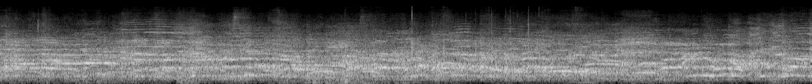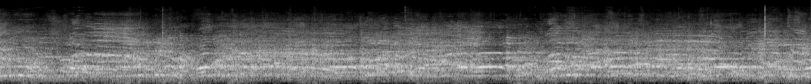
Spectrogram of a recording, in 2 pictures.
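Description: A crowd of spectators talks and shouts throughout in an echoing hall.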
